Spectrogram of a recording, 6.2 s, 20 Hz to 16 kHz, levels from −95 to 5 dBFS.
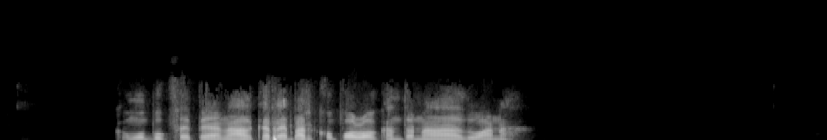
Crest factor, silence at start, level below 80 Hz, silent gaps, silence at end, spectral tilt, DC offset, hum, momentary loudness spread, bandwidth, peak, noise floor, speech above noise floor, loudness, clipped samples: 24 dB; 0.9 s; -44 dBFS; none; 2.35 s; -8.5 dB/octave; under 0.1%; none; 11 LU; 7.2 kHz; -2 dBFS; under -90 dBFS; over 66 dB; -25 LUFS; under 0.1%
